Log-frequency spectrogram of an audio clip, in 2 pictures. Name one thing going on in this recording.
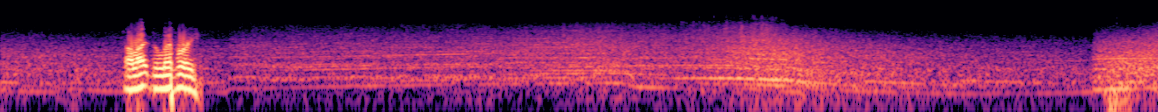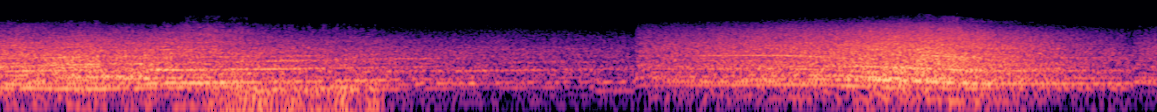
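Racing car engines roar and whine as cars speed past on a track.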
